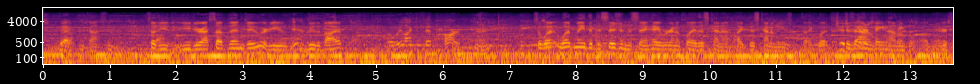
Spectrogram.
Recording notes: live at the Gem City Concert Series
